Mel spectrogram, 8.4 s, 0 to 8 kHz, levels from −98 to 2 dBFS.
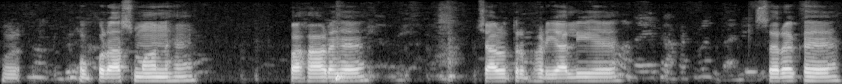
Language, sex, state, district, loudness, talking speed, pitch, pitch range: Hindi, male, Bihar, Araria, -15 LUFS, 85 wpm, 135 Hz, 130-205 Hz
